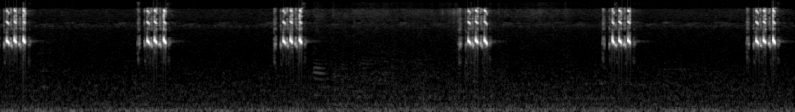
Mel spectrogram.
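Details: A single lonely cricket in a real recording, chirping in short pulsed bursts of three or four notes, repeated roughly once a second with occasional longer gaps, against a quiet background.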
